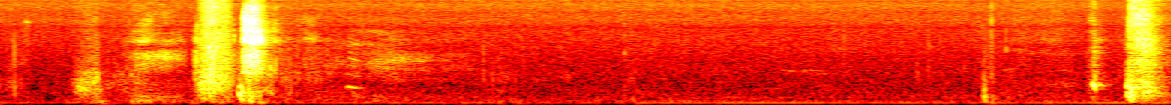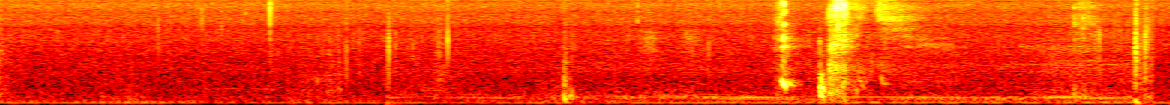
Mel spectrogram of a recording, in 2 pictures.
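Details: Person with suspected cold or allergy, itchy sensitive nose, sneezing in bed or bathroom in the morning: several loud, sharp sneezes in a quiet small room, some muffled into tissue or sweater, with sniffing between; sneezing fit.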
